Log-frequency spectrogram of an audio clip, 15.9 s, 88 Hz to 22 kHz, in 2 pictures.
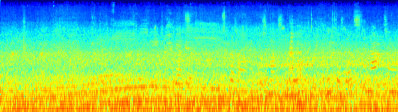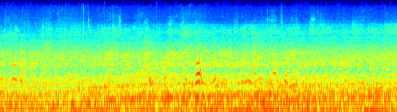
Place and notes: molo Audace, Trieste, Italy - bench
evening sea hearers / seerers, spoken words
September 2013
